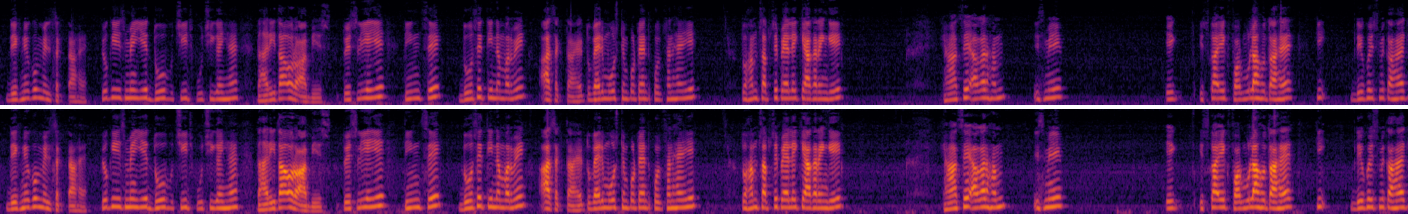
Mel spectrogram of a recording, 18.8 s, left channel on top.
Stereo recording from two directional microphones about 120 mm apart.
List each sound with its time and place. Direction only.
0.3 s speech: 5° left (ahead or behind)
0.5 s speech: 20° left (ahead or behind)
0.9 s speech: 35° left (ahead or behind)
6.7 s speech: 10° left (ahead or behind)
7.5 s speech: 40° left (ahead or behind)
8.7 s speech: 10° left (ahead or behind)
9.8 s speech: 35° left (ahead or behind)
12.7 s speech: centre (ahead or behind)
13.7 s speech: 10° right (ahead or behind)
15.5 s speech: 15° left (ahead or behind)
